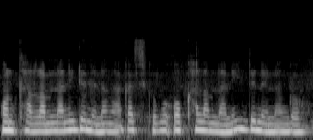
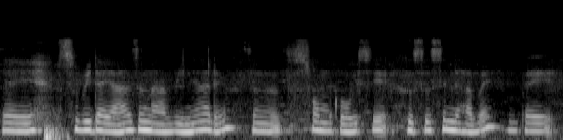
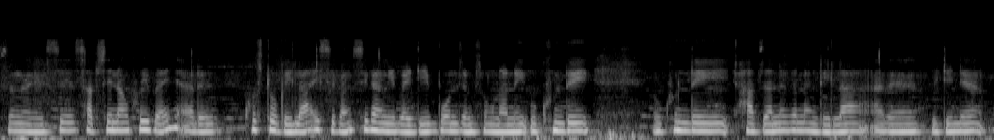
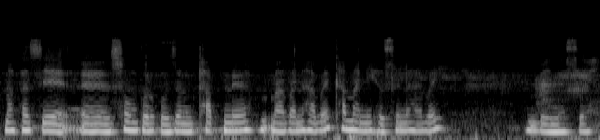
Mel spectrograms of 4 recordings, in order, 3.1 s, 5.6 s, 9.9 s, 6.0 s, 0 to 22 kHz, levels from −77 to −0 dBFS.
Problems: none marked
